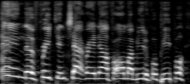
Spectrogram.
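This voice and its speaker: A man hosting a sports livestream, excitably giving repetitive chat shout-outs and swearing casually. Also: high-pitched, brisk, music in the background. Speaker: livestream sports show host. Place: streaming studio in Miami.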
